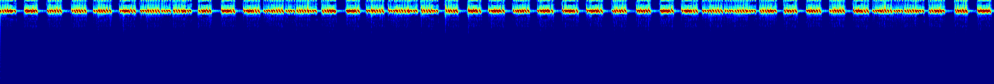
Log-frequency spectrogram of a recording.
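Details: Two crickets chirping in a long, steady stream of short, high, shrill pulses, about four to five per second, each with a bright ringing tone and a fainter higher overtone, with no other sounds.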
